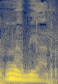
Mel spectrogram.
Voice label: "nabiar", Roon

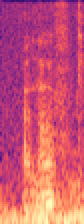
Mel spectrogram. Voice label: "then", Kibembe

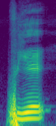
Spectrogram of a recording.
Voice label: "fiye", Mpur; penyu laut

